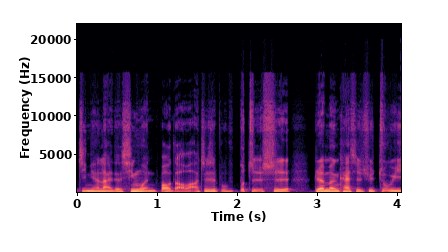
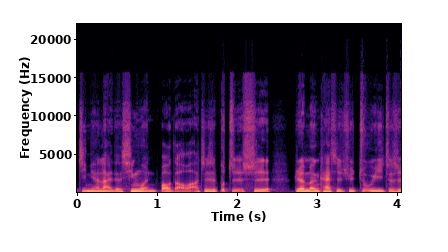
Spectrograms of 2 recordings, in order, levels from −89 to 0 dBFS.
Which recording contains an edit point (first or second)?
second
